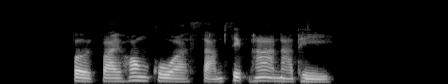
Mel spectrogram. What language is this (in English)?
Thai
